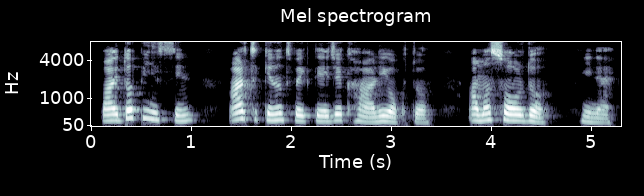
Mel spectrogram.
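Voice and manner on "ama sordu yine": ordinary delivery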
